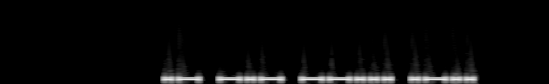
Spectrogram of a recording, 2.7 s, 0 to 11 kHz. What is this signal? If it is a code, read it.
Morse code, heard as a keyed tone, about 36 wpm, 700 Hz. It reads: AK7L
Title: USA Call Signs - 4 Characters - Repeated 3x - 35wpm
